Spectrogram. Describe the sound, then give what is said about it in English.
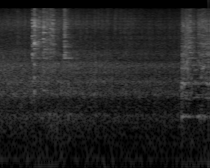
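A utensil scrapes the bottom of a pan while it is deglazed with beef broth. A few brief scraping and clinking strokes stand out over a quiet background of faint sizzling. “Okay, that should be good. I've loosened up all those wonderful, flavorful particles in the bottom of the pan.”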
